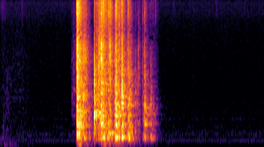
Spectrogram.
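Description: Plastic dishes dumped into a stainless steel sink, clattering loudly for about a second and a half.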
